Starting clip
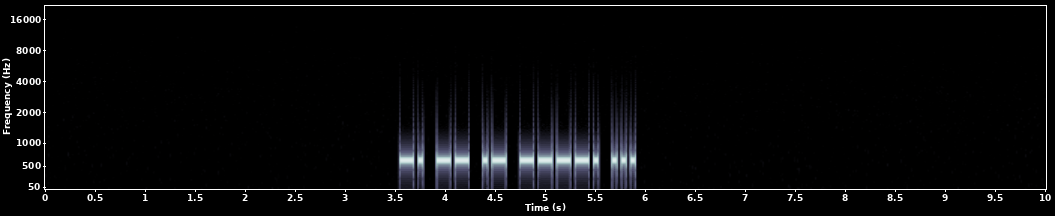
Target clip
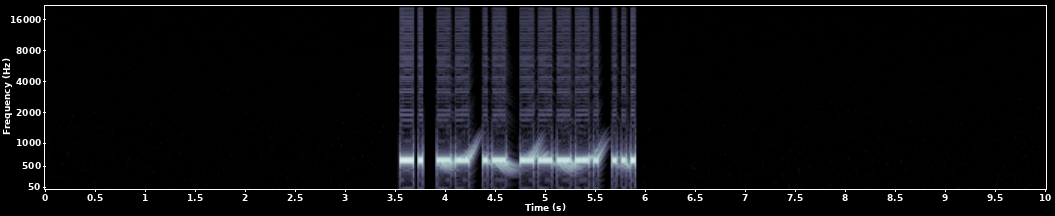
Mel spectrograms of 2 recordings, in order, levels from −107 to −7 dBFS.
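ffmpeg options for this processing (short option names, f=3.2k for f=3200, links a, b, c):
-filter_complex "[0:a]acrusher=bits=9:mode=log:mix=0:aa=0.000001,asettb=1/sr,asplit=3[a][b][c];[a]atrim=end=3.804[d];[b]atrim=start=3.8:end=5.85,asetpts=PTS-STARTPTS,afade=t=in:d=0.004:c=qsin,afade=t=out:st=2.046:d=0.004:c=qsin,flanger=delay=5.7:depth=9.1:regen=-73:speed=1.6:shape=sinusoidal[e];[c]atrim=start=5.846[f];[d][e]acrossfade=d=0.004:c1=hsin:c2=qsin[g];[g][f]acrossfade=d=0.004:c1=qsin:c2=hsin"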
